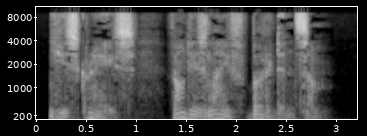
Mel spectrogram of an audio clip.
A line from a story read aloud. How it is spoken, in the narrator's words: Ranborun replied with a short laugh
